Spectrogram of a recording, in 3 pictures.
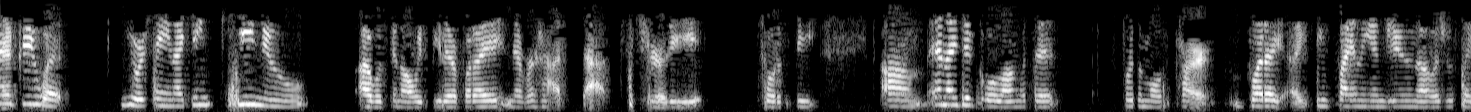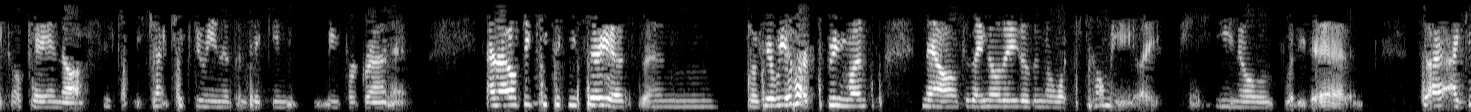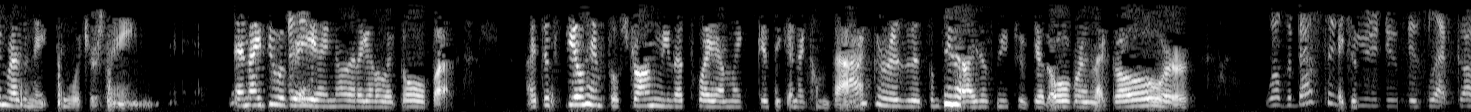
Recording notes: Take your calls on the air-LIVE!!! A live call-in radio talk show.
